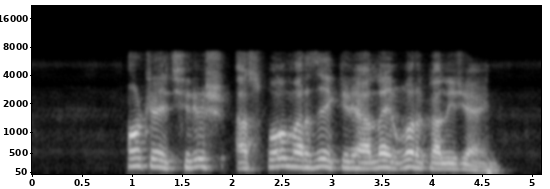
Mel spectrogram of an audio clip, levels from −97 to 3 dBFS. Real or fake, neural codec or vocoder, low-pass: fake; autoencoder, 48 kHz, 32 numbers a frame, DAC-VAE, trained on Japanese speech; 7.2 kHz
